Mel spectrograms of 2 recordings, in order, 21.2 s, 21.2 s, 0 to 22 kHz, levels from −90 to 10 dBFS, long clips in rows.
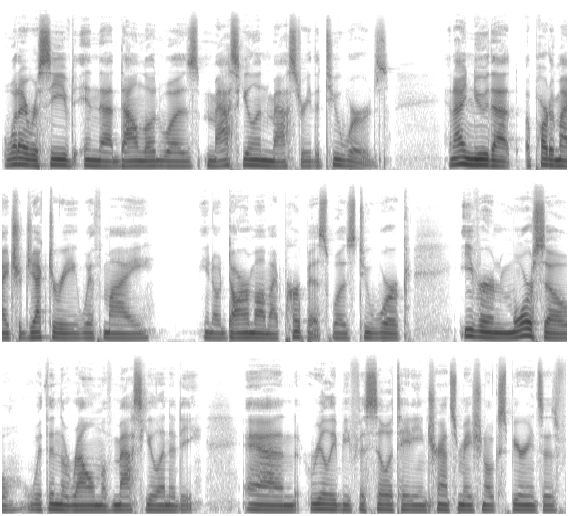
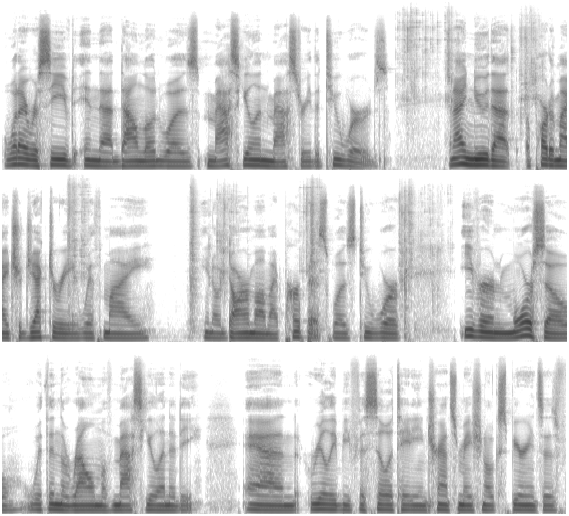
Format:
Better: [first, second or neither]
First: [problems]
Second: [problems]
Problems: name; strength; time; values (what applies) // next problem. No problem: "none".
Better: first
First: none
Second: jangling keys; faint; from 5 to 12 s; peak 10 dB below the speech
